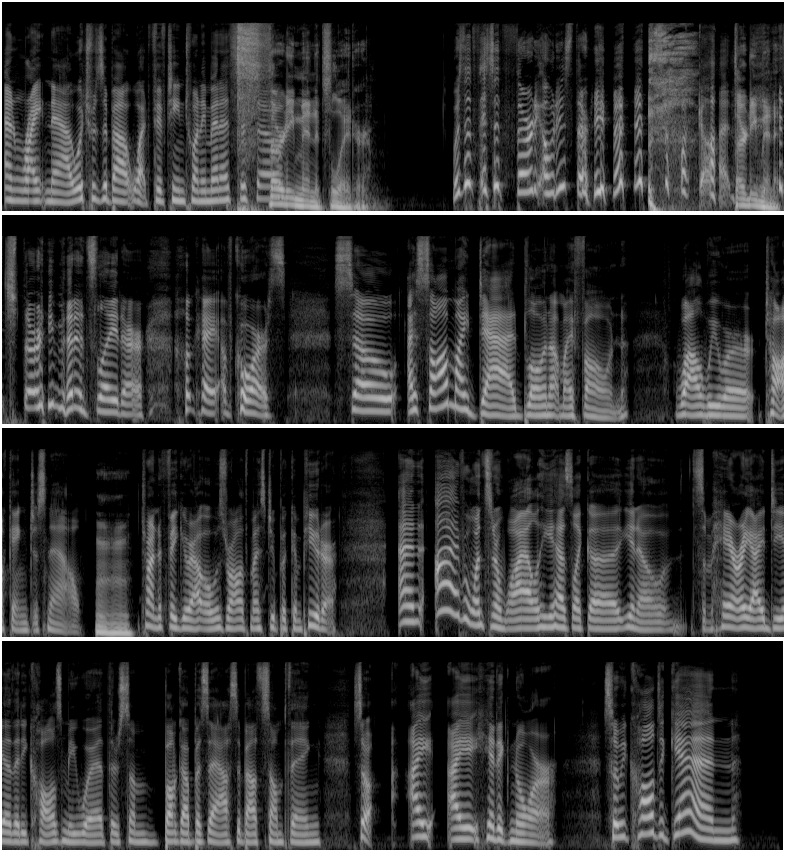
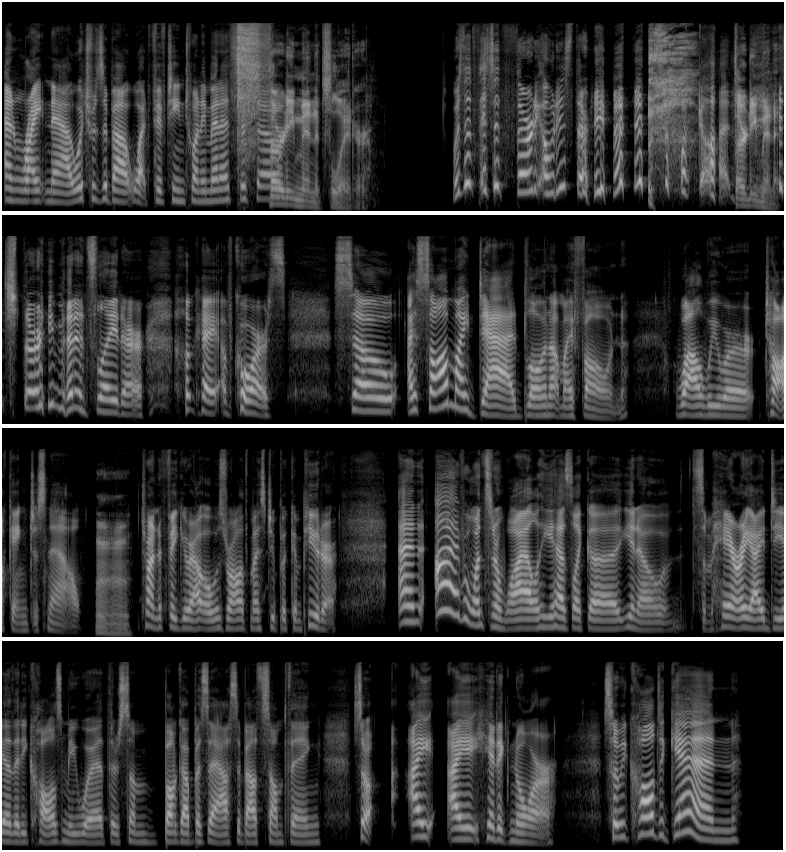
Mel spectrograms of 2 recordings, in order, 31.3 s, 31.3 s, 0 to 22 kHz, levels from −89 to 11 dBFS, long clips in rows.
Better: first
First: none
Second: thin; very; fading below 750 Hz

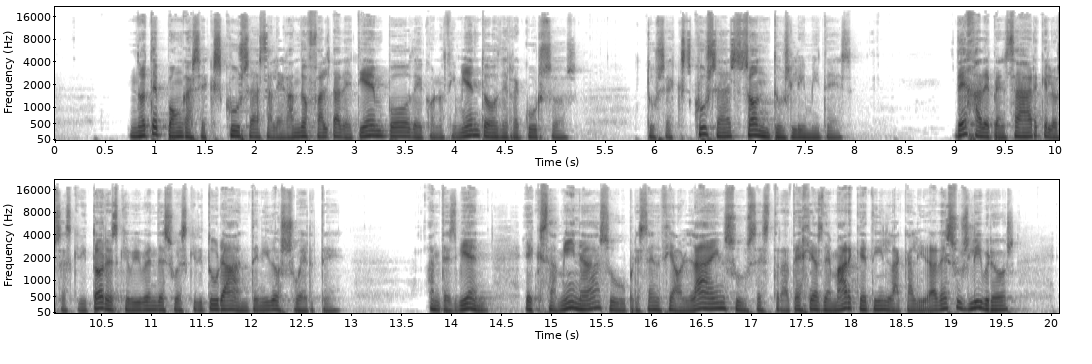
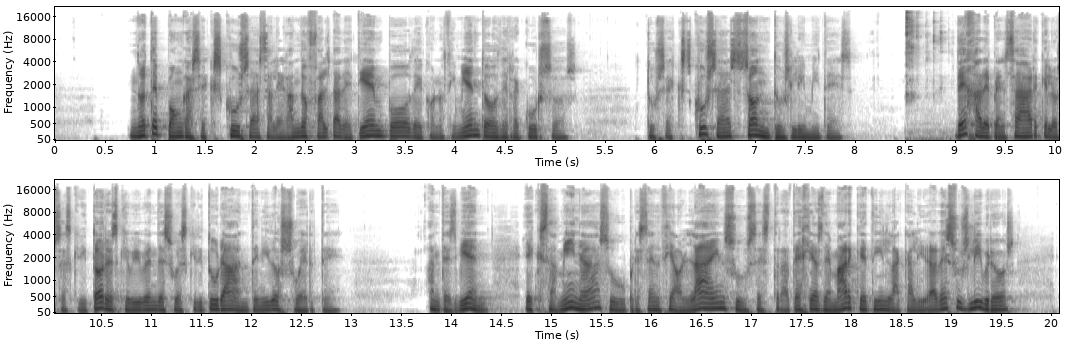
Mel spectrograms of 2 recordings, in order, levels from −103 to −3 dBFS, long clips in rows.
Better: first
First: none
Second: jangling keys; noticeable; at 8.5 s; peak 6 dB below the speech

